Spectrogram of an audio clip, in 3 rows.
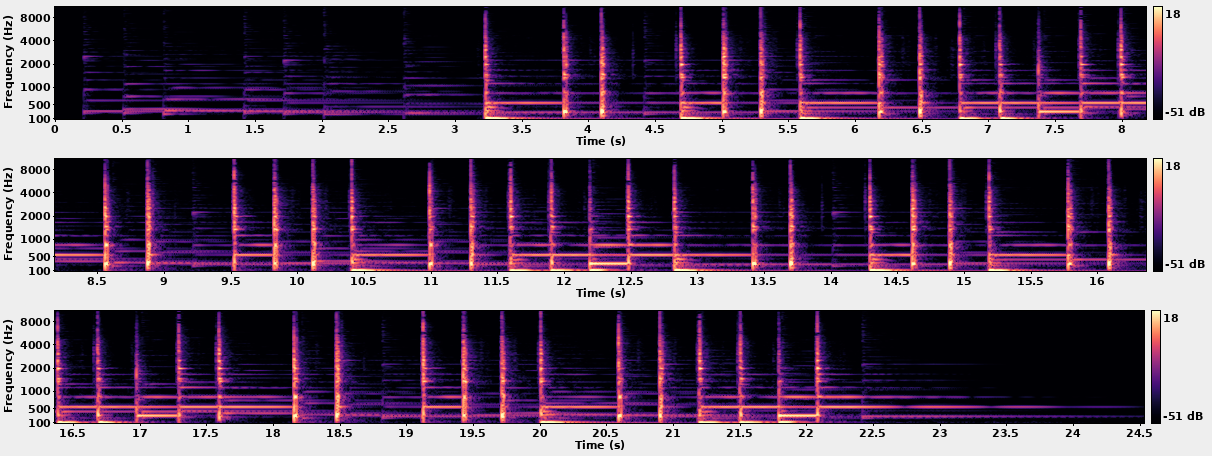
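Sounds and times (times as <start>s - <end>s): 
lehra melody: 0.2s - 23.9s
tabla playing a variation in tintal: 3.2s - 22.6s.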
